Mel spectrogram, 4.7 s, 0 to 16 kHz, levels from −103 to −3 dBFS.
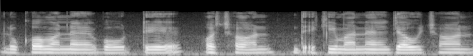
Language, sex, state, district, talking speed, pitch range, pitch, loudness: Odia, male, Odisha, Sambalpur, 75 wpm, 160-175 Hz, 165 Hz, -17 LUFS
